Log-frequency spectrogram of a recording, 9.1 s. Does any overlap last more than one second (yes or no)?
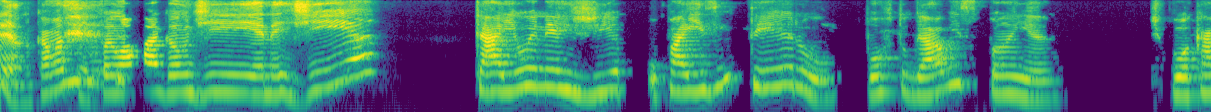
no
